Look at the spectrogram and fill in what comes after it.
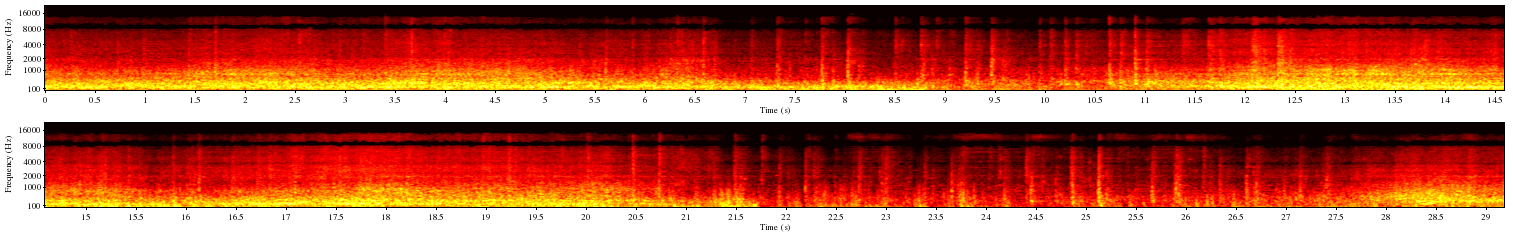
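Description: Passenger train running along the track, heard from an open carriage window: a steady rumble of the wheels with the clickety-clack of rail joints. The rumble drops away for a few seconds about two-thirds of the way in, leaving the clicks clearer, then swells again near the end.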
